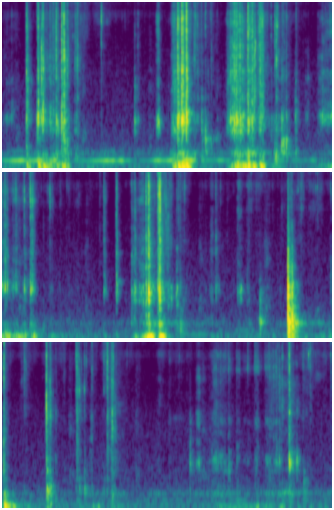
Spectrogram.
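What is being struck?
Small solid bar of soap shaved with a metal knife blade.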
